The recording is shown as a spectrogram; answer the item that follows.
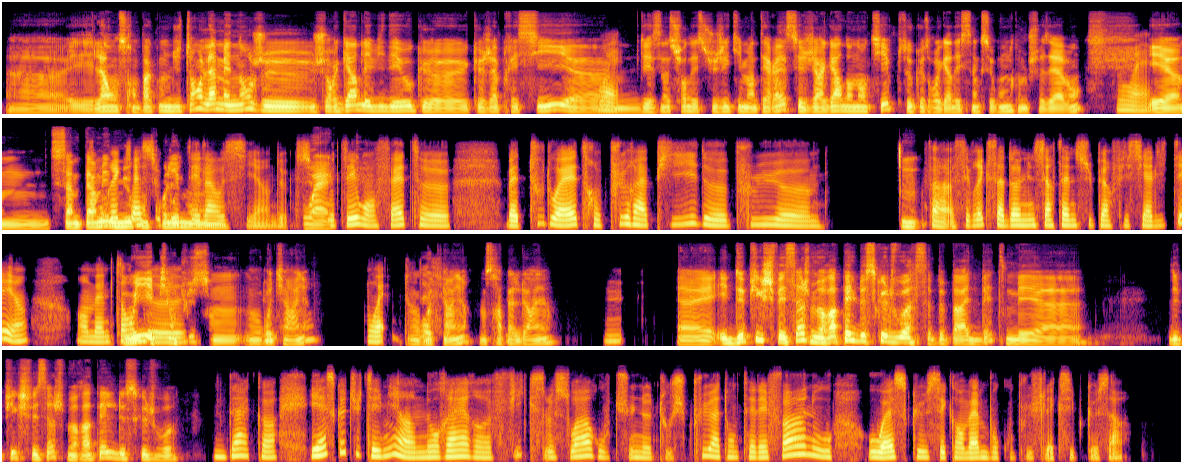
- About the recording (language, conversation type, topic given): French, podcast, Comment te déconnectes-tu des écrans avant de dormir ?
- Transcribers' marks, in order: chuckle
